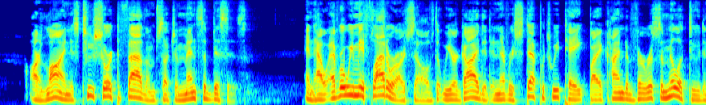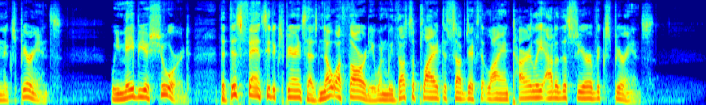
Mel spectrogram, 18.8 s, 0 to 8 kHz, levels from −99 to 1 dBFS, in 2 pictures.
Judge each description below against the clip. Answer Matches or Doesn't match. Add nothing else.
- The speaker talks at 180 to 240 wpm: Matches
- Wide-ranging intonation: Matches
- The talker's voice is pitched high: Doesn't match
